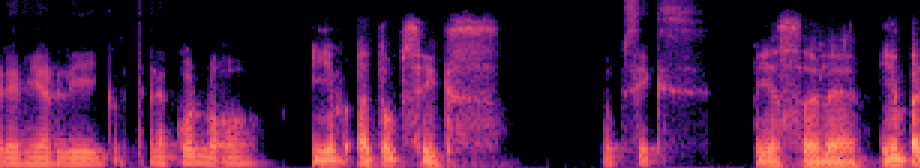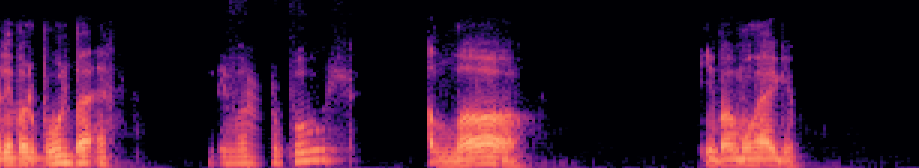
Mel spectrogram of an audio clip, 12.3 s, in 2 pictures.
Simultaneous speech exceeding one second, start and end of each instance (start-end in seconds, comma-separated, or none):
none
